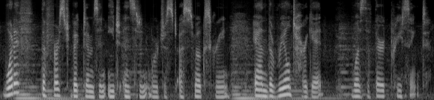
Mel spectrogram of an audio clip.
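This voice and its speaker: Lowish-voiced composed female attorney, played by an actress. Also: moderate pace, a little mellow, lightly acted. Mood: probing. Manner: cool, direct, inquisitive. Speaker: video game actor. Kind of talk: naturalistic crime drama acting. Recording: faint music under the dialogue. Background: background music.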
